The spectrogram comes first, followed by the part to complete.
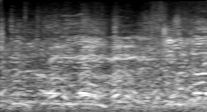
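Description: Chatter of several people's voices in a standing crowd, talking over one another with no single clear speaker.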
